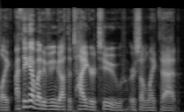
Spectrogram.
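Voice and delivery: ordinary talk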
